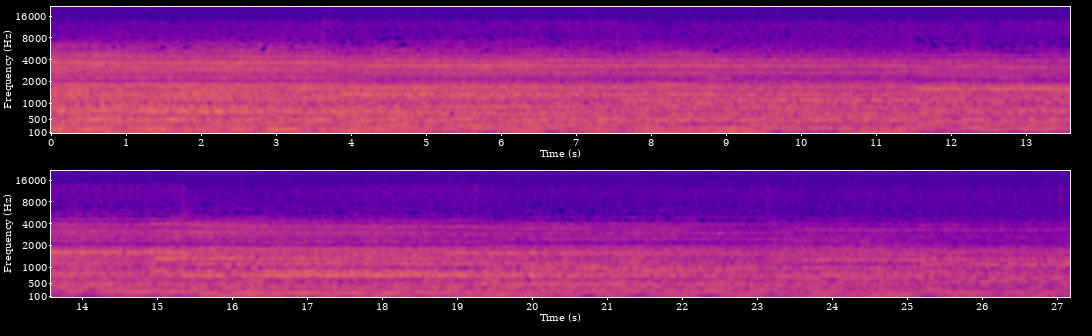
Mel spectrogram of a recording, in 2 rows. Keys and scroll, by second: 5.8 space, 8.6 space, 10.1 space, 13.0 space.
